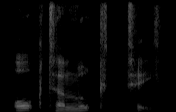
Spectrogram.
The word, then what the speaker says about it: Auchtermuchty: So yeah, it's no longer like a pub or anything like that now, but it's in the town of Auchtermuchty, and that is the pronunciation.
